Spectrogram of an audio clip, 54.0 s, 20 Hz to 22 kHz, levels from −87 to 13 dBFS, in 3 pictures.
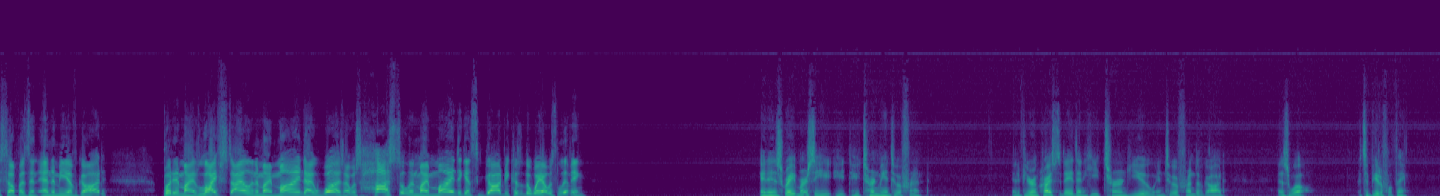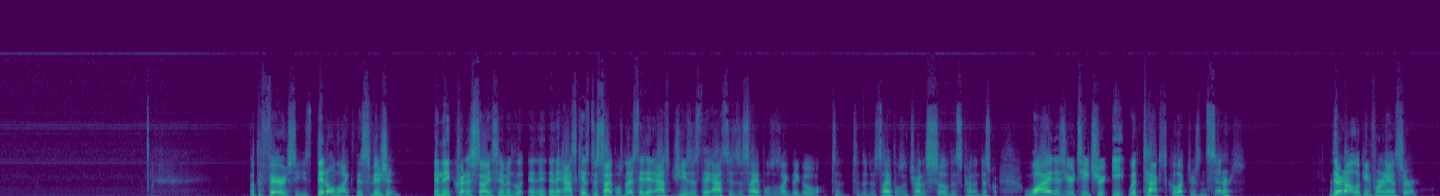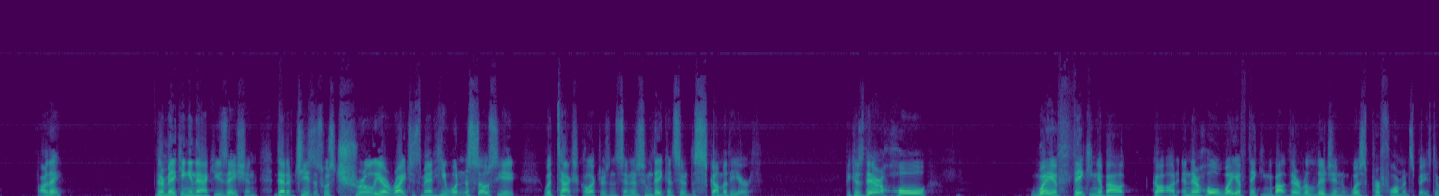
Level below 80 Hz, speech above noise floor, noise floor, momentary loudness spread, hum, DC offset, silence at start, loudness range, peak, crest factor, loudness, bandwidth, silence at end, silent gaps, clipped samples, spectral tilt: -72 dBFS; 49 dB; -77 dBFS; 14 LU; none; under 0.1%; 0 s; 9 LU; -6 dBFS; 22 dB; -27 LUFS; 16.5 kHz; 0 s; none; under 0.1%; -4 dB/octave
